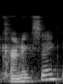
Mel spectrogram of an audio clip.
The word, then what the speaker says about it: Koenigsegg: Is it Koenigsegg? – Yeah.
